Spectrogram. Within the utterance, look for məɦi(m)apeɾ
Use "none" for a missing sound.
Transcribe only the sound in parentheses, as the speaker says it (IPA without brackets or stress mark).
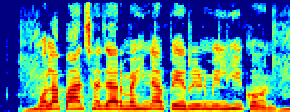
n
